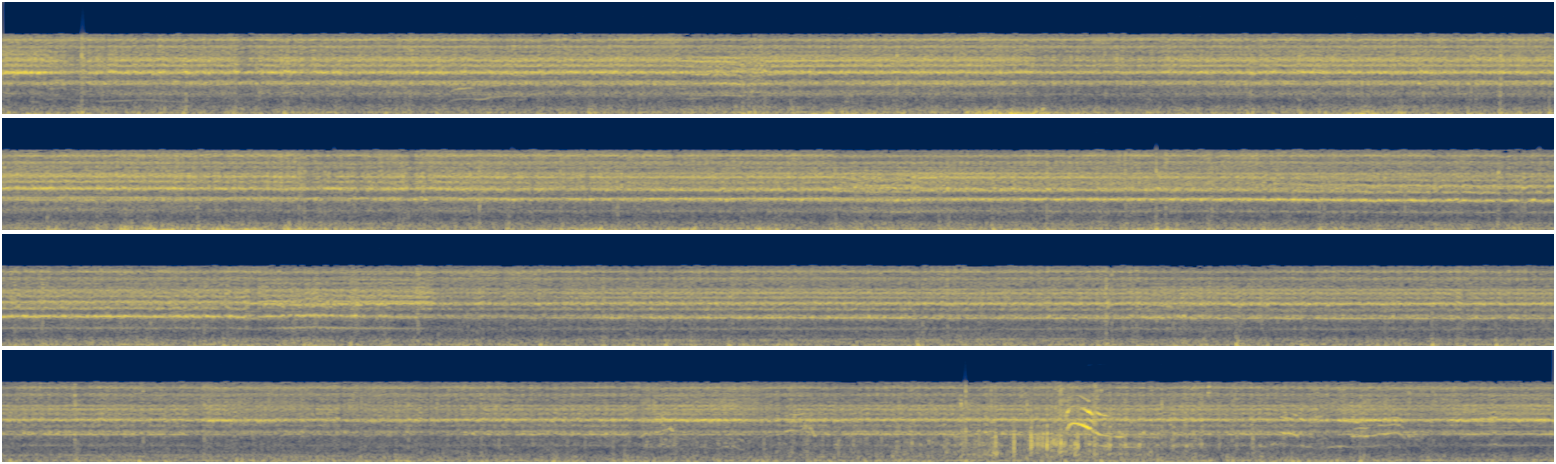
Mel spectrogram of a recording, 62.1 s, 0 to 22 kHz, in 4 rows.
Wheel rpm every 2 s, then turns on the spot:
160, 160, 160, 160, 160, 160, 160, 160, 160, 160, 150, 150, 150, 150, 140, 130, 130, 130, 130, 130, 130, 120, 120, 120, 120, 120, 120, 120, 120, 120, 120.
none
